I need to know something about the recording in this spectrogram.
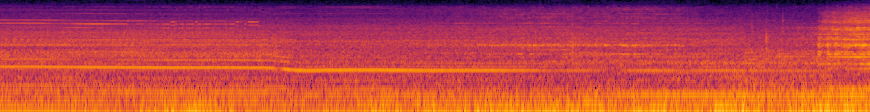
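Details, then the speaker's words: Car with a grinding complaint from the front driver's side, heard on a slow test drive down a quiet road: a steady metallic scraping over road rumble that falls with speed. Suspected cause is a dust shield rubbing the front rotor. "so yeah definitely something there let's check this up and take a look i'm sure you could hear that but it sounds almost like one of those dust shields hitting something"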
